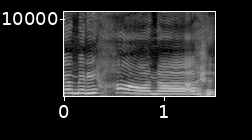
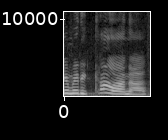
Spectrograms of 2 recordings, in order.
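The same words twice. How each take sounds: First: It is said with a Florentine Italian accent. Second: It is said with a standard Italian accent. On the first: "my favorite is still the one from Florence" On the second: "instead of"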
